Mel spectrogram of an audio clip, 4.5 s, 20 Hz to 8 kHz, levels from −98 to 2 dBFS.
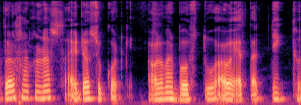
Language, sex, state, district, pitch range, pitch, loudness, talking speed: Assamese, male, Assam, Sonitpur, 115-145 Hz, 130 Hz, -15 LUFS, 120 wpm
